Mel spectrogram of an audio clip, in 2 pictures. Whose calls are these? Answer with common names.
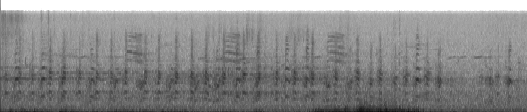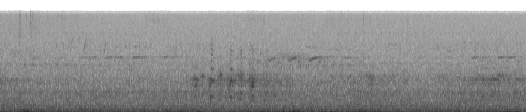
Canada Goose, Tufted Titmouse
